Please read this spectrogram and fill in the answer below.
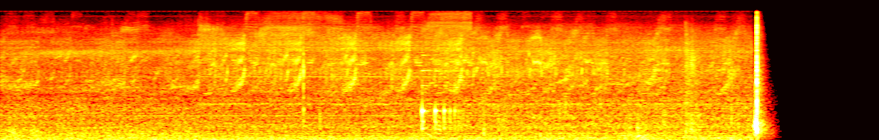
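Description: Faint outdoor ambience on a golf green with repeated short chirps. About six seconds in, a few light clicks come as the putter strikes the ball. Near the end there is one sharp, much louder click, and then the sound cuts off abruptly.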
